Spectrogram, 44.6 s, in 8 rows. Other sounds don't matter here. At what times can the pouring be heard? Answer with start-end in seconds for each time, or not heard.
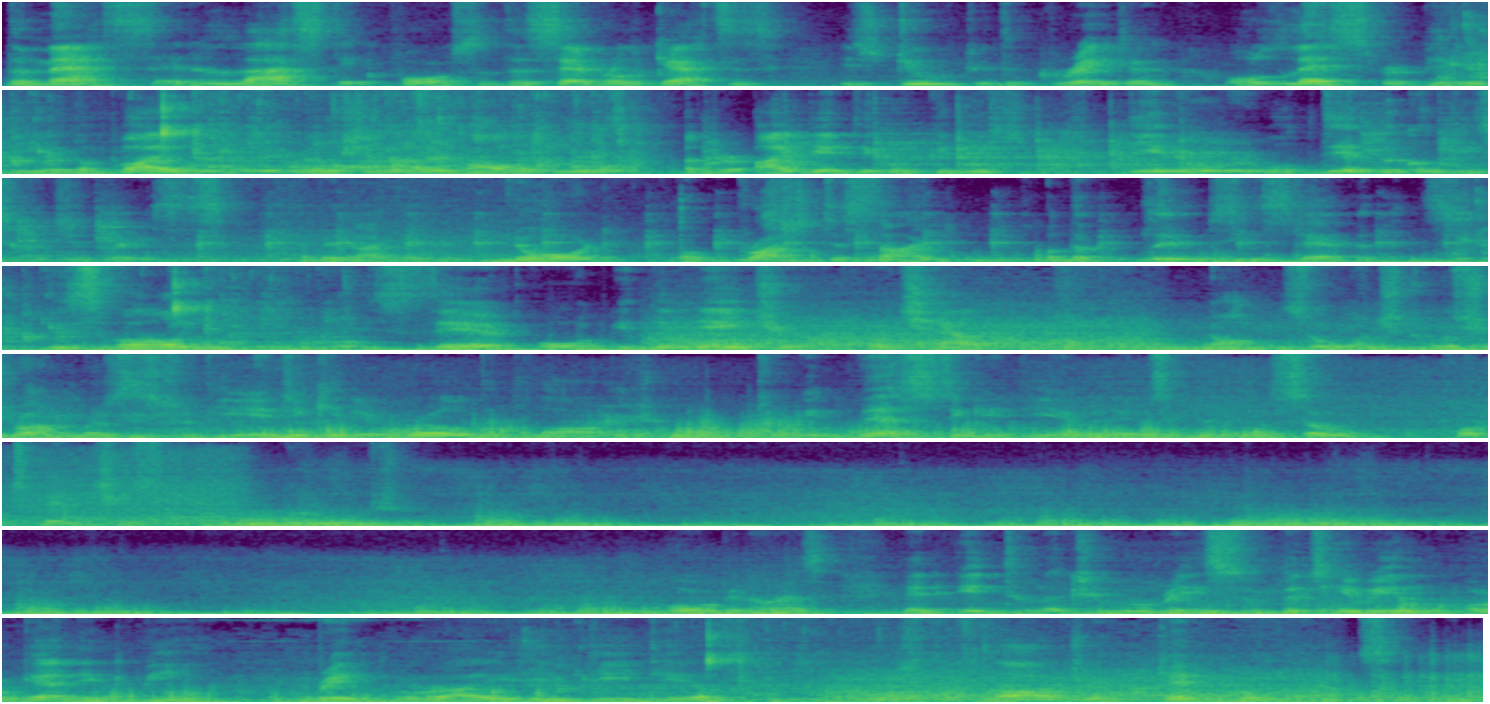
5.3-8.1, 16.6-18.1, 40.9-42.9.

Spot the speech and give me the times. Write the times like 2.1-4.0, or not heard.
0.0-29.4, 35.9-44.5.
